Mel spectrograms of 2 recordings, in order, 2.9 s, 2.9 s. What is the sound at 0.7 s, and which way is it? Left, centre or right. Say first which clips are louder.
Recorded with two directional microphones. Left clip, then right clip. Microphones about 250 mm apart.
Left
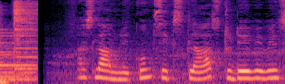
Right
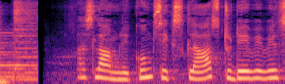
A woman's voice: right 7 dB; right.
